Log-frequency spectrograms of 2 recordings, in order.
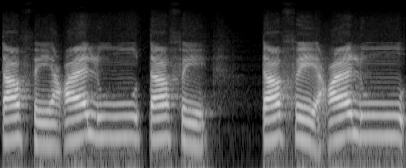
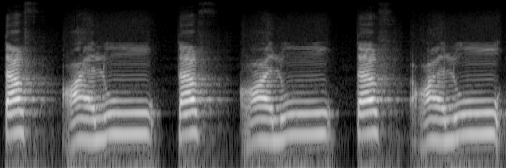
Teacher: आइन बिल्कुल वाज़ेह और ता को फा से मिलाते हुए कलकला नहीं होना चाहिए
